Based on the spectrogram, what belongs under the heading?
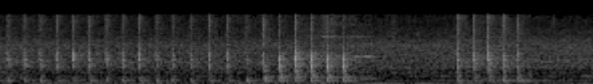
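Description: A quick, even run of light taps or knocks, about seven a second, loudest near the middle and stopping about three and a half seconds in, then a second short run about a second later.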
